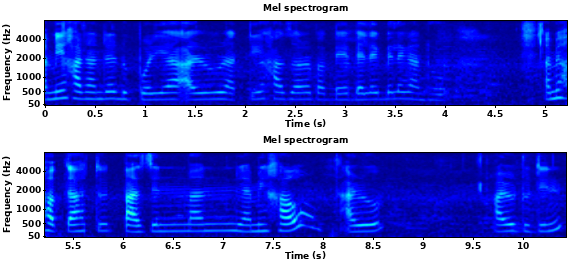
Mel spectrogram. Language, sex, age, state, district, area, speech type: Assamese, female, 18-30, Assam, Morigaon, rural, spontaneous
